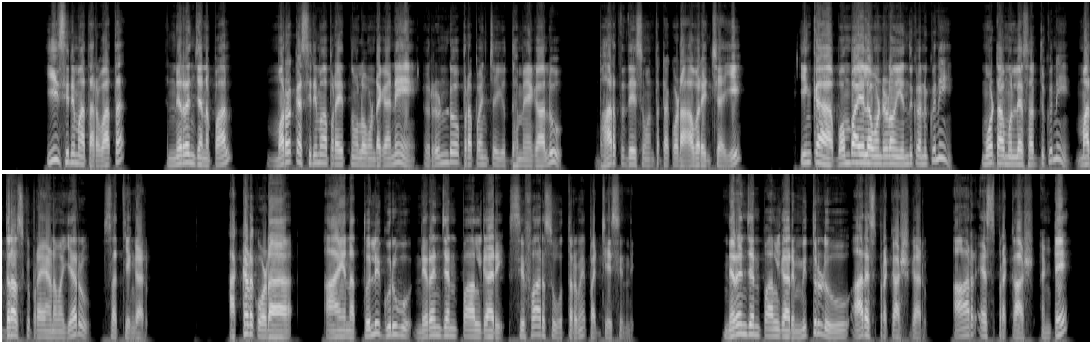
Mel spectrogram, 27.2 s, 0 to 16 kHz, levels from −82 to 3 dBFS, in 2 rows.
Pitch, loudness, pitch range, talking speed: 145 Hz, -18 LUFS, 110-170 Hz, 95 wpm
